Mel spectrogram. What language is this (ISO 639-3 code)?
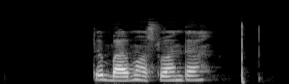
eto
